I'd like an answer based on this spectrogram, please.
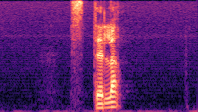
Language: Norwegian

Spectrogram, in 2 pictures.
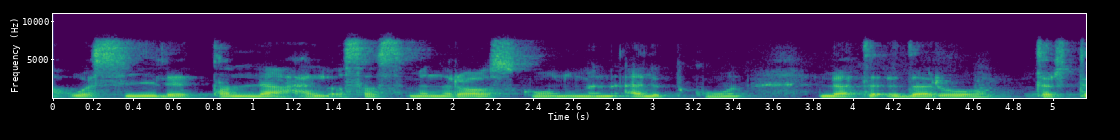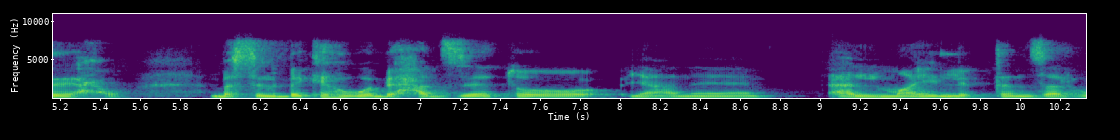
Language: Arabic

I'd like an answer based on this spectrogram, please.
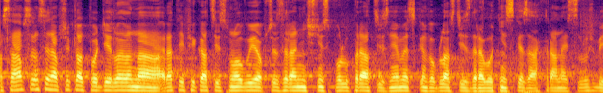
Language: Czech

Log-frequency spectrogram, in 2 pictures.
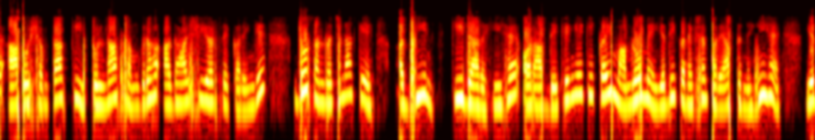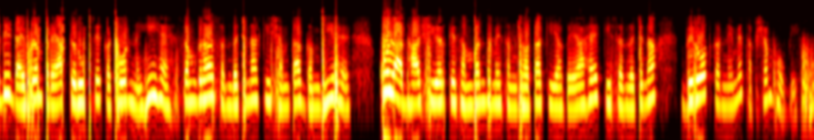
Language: Hindi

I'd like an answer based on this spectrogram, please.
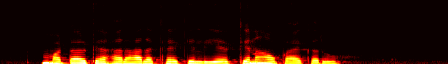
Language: Maithili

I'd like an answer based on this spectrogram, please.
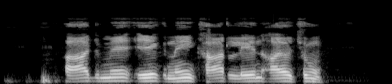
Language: Goaria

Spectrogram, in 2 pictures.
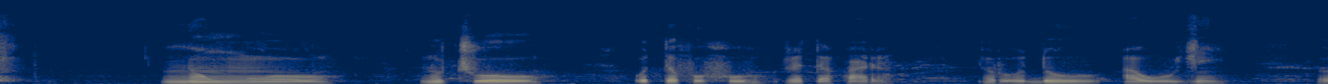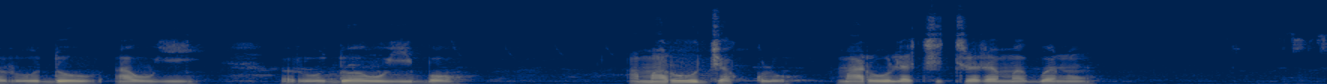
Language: Ewe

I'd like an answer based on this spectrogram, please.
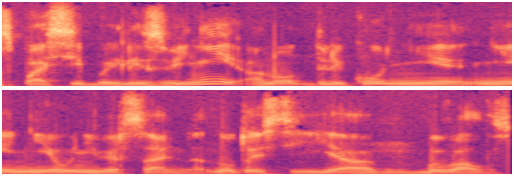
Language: Russian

